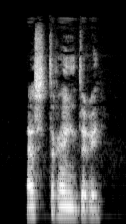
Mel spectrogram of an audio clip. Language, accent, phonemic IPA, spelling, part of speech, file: French, Canada, /as.tʁɛ̃.dʁe/, astreindrai, verb, LL-Q150 (fra)-astreindrai.wav
- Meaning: first-person singular simple future of astreindre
